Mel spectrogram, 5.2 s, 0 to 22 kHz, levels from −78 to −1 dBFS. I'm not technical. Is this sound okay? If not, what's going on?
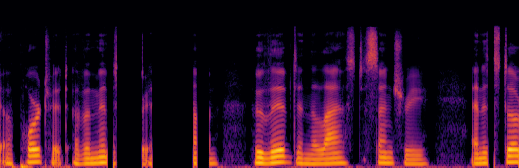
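No. The speech cuts out in several quick gaps between 1.07 and 2.10 s, and briefly again at 4.88 s. This is a digital broadcast dropout: the receiver lost the signal and went silent until it recovered.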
